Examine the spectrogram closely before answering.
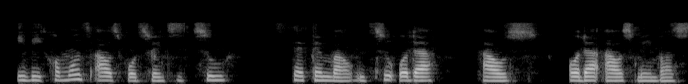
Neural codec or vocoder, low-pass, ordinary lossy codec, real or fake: vocoder, 22.05 kHz, 80 mel bands, WaveNeXt; 7.2 kHz; AAC, 32 kbps; fake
